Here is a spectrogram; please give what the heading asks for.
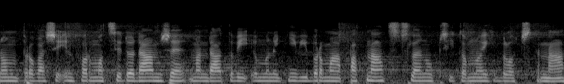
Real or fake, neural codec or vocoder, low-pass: real; none; 7.2 kHz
